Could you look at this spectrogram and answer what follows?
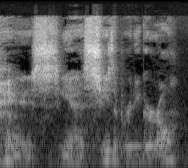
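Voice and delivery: soft, slow creepy purr; a hint of a creepy old man. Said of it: "he had a creepy voice".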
